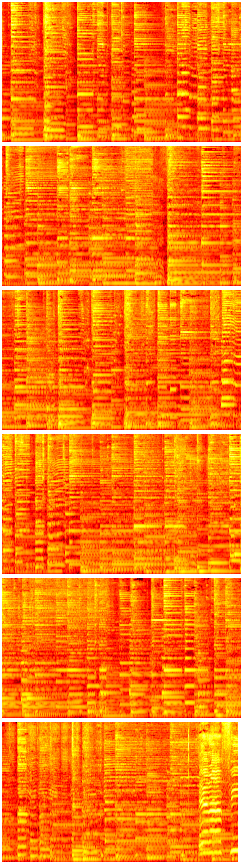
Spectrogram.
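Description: Acoustic blues guitar playing an instrumental passage, with picked notes over a steady bass line and no singing.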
